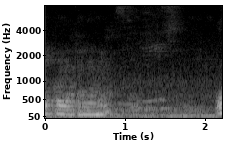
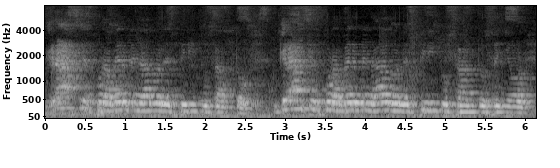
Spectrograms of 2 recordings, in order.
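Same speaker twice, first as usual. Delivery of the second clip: fervent prayer; 3 semitones higher, 5 dB louder than usual. Acted.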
